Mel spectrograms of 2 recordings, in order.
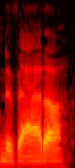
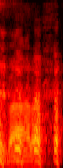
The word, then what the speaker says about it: Nevada: She says Nevada, not Nevada.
